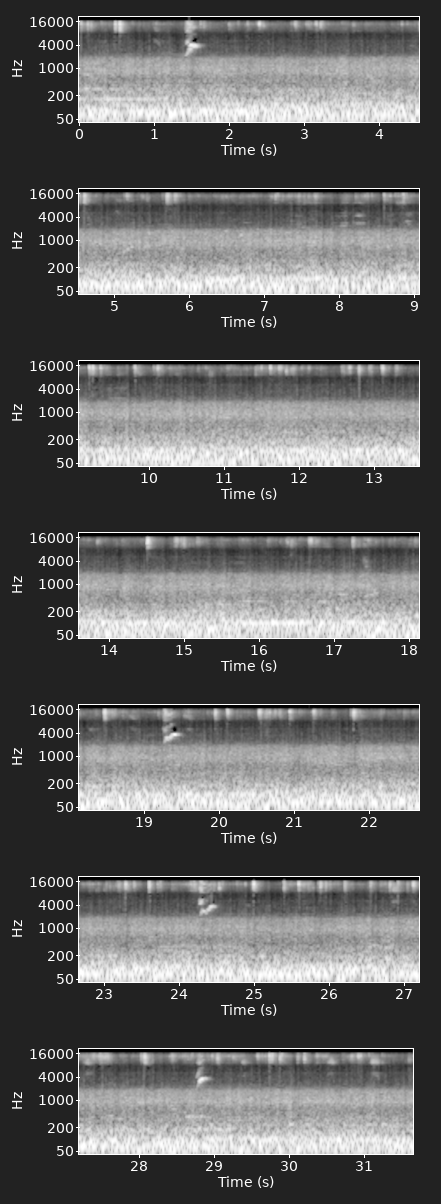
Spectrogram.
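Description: A steady, loud low rumble of outdoor noise, with short high chirps from a small bird four times: once a little after a second in, then three more in the last ten seconds or so.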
